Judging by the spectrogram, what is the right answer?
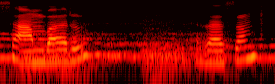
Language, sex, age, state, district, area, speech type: Telugu, female, 30-45, Andhra Pradesh, Bapatla, rural, spontaneous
